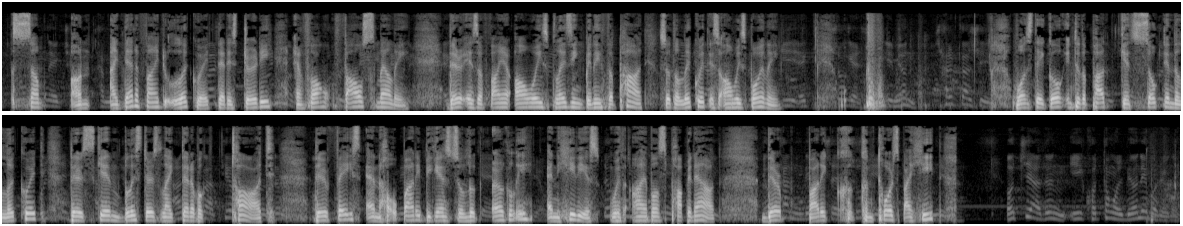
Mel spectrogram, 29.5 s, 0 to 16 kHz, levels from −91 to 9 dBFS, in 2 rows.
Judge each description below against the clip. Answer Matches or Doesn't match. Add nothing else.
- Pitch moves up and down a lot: Doesn't match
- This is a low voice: Doesn't match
